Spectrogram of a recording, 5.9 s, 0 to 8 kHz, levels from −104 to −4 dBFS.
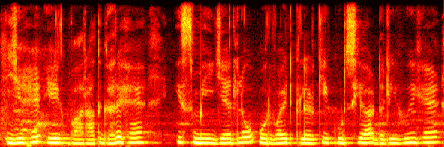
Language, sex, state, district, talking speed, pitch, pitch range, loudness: Hindi, female, Uttar Pradesh, Saharanpur, 150 wpm, 245 Hz, 230-260 Hz, -16 LUFS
